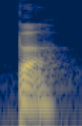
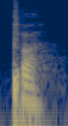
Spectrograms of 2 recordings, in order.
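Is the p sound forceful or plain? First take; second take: plain; forceful. First: The p sound is soft and ordinary. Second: The p sound is pushed out with force. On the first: "on va commencer par faire pa, pi" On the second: "Ensuite on va accentuer l'épée"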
